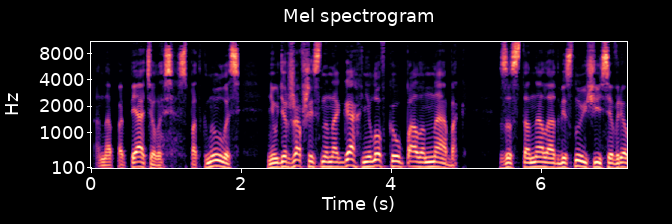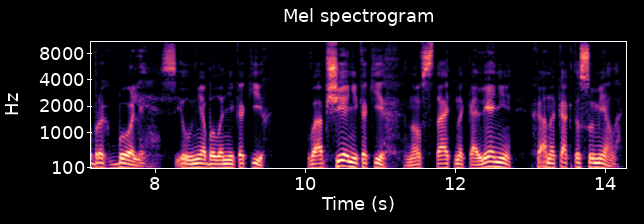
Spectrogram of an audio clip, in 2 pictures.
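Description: A man's voice: on the low side, moderate pace, a little mellow, no room sound, clean studio sound. A man giving tense, vivid dramatic audiobook narration.

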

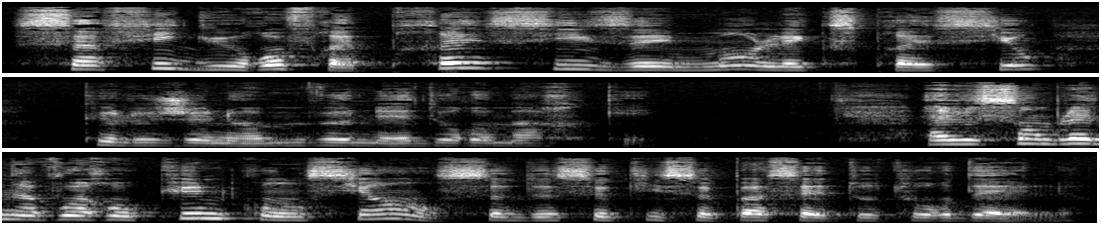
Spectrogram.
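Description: Audiobook narrator: woman, low mellow voice, measured storytelling pace. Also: expressive. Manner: measured storytelling, voicing characters lightly. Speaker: audiobook reader. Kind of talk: scripted narration of a classic tale.

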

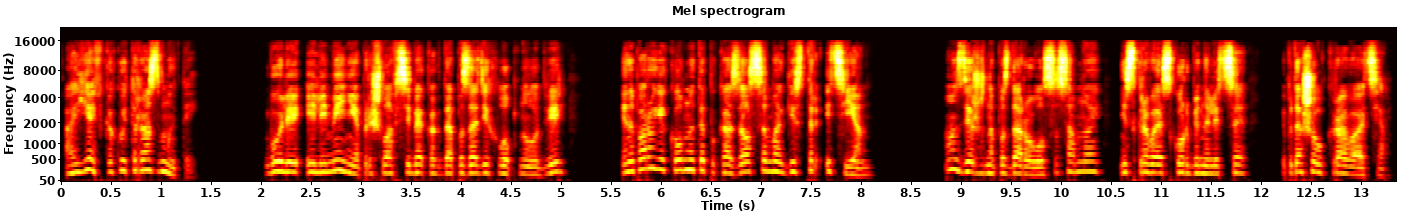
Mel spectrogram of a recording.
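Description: A woman's voice: fairly low pitch, a little mellow. Woman narrating a fantasy audiobook.

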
